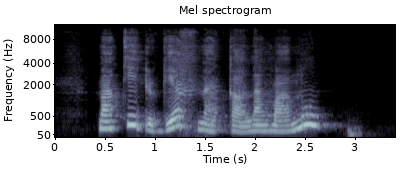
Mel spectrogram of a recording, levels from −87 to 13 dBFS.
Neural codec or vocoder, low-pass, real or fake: codec, 44.1 kHz, 1.7 kbps, Pupu-Codec; 10.8 kHz; fake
